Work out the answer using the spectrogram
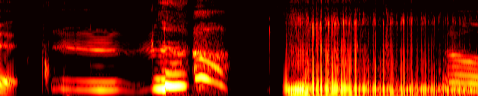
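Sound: repeated farting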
